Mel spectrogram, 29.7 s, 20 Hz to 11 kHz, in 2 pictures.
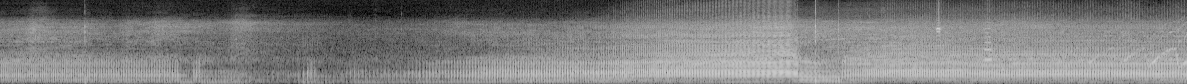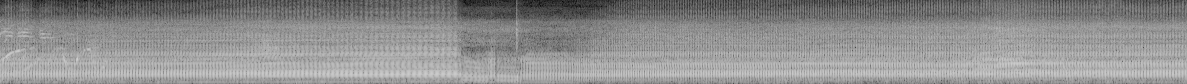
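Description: Suzuki GSX-R150's single-cylinder engine heard from the saddle. It is quiet for a few seconds, then accelerates with its pitch climbing, drops sharply at an upshift about ten seconds in, climbs again, and drops at another upshift about twenty seconds in before holding steady at cruising speed.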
